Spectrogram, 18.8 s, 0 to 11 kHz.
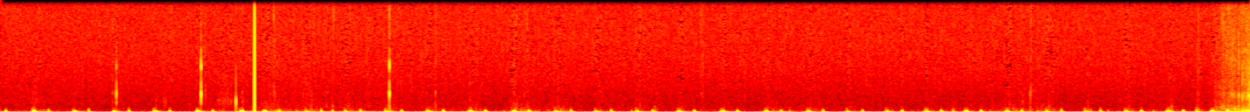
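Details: Person's own heartbeat recorded for ASMR, which they felt was beating fast; steady low thumping at roughly 95 beats a minute; normal heartbeat.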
